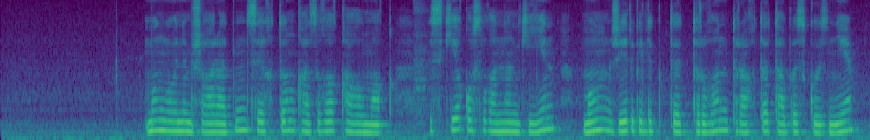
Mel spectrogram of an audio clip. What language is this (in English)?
Kazakh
